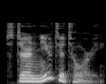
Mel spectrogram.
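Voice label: "sternutatory", British English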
